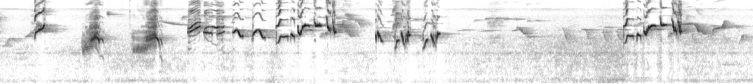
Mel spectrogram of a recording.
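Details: Kacer singing persistently and showing off its repertoire: sharp rising whistles, then dense bursts of varied, rapidly modulated whistled phrases separated by short gaps, with a faint low rumble underneath.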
